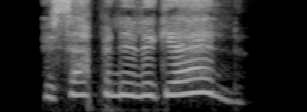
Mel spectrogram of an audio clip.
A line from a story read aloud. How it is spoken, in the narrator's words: gasped Astrid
